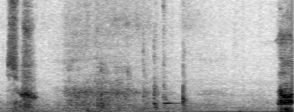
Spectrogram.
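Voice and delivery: normal talking voice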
